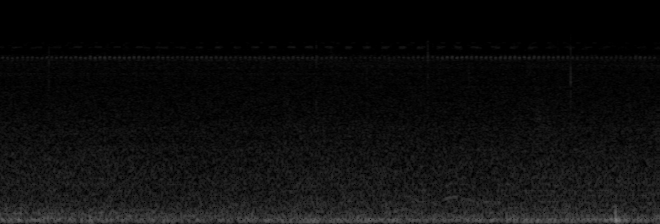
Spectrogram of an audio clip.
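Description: Steady outdoor ambient noise, mostly a low rumble, with a thin steady high tone throughout and a soft low thump about six seconds in.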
